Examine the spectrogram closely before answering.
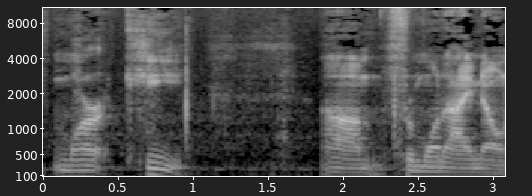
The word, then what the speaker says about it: Marquis: atomizer clone from tobacco i was saying marquis i think up top um recording this portion a day later and i realized it's marquee so ignore my mispronunciation of this atomizer it's marquee um from what i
